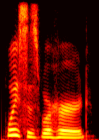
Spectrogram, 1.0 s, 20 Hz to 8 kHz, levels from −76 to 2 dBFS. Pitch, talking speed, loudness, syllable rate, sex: 215 Hz, 180 wpm, -15 LUFS, 5.3 syllables/s, female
